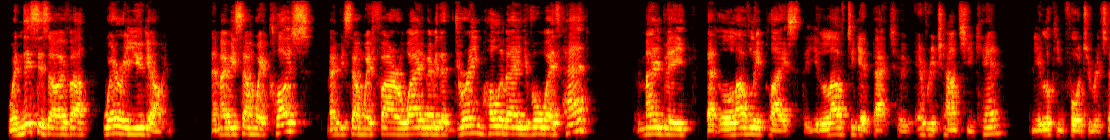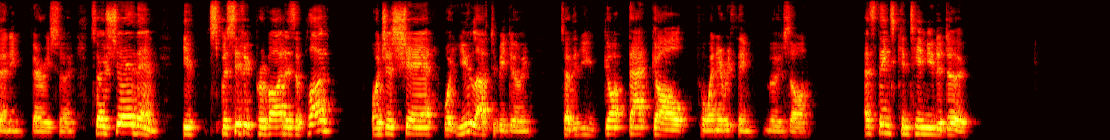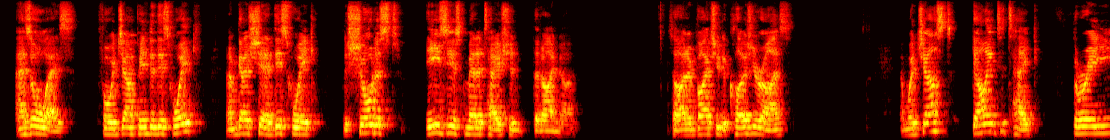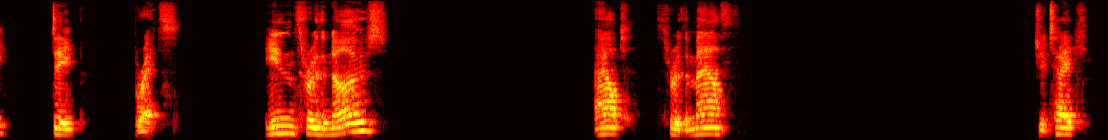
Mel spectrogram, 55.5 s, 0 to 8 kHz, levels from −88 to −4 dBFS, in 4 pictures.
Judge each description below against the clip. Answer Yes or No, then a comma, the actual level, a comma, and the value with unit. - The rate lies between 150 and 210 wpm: No, average, 140 wpm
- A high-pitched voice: No, medium, 140 Hz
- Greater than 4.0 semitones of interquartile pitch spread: Yes, average, 4.8 semitones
